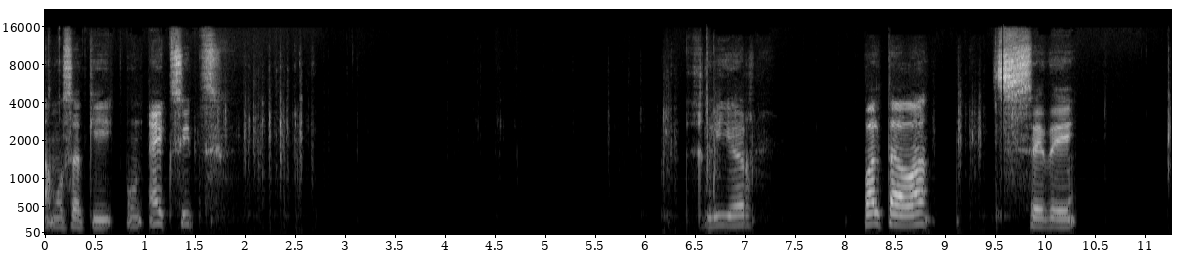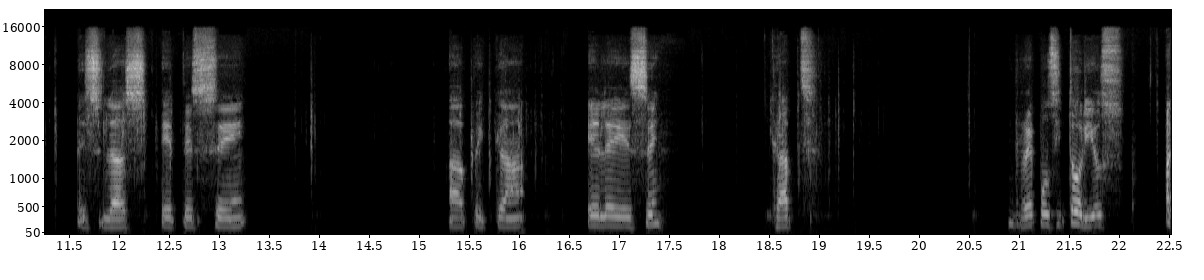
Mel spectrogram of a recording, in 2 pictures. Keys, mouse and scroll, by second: 0.0 click, 1.7-2.9 typing, 4.1-6.6 typing, 8.8-9.8 typing, 11.1-12.4 typing, 13.6-14.5 typing, 15.6-21.0 typing.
